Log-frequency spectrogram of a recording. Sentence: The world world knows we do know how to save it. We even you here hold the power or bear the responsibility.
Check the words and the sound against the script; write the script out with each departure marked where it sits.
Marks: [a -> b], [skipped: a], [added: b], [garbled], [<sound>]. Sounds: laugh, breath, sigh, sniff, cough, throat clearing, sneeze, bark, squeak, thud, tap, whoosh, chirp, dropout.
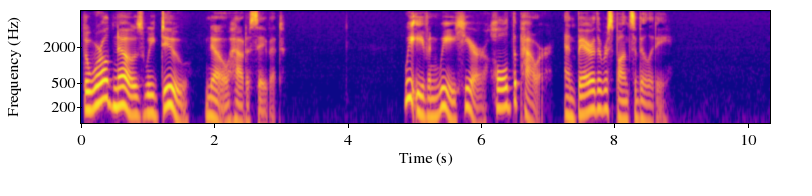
The world [skipped: world] knows we do know how to save it. We even [you -> we] here hold the power [or -> and] bear the responsibility.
